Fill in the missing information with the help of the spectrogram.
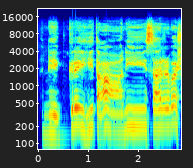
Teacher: नी ह्रस्व होगा और ही दीर्घ होगा और नी फिर ह्रस्व होगा और सर्वश में ह करके आप उच्चारण करेंगे निग्रहितानी सर्वशः तीसरे चरण में एक ही शब्द है।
